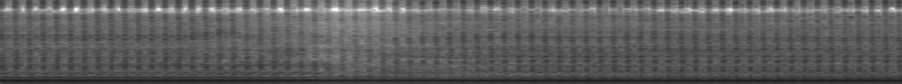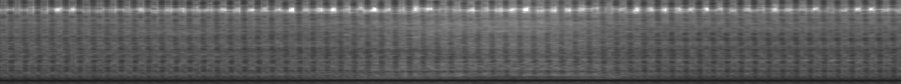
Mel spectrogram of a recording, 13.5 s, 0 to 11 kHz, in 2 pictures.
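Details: Alfa Romeo 156 1.8 engine at idle with a sharp, regular tapping knock about three times a second over the engine; cause not yet determined.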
